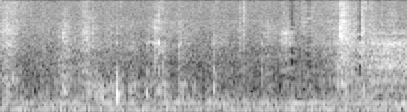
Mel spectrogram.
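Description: Near silence with faint scratchy handling of a folded satin ribbon and a pair of scissors being lined up for a cut, and one small click about a third of the way in.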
